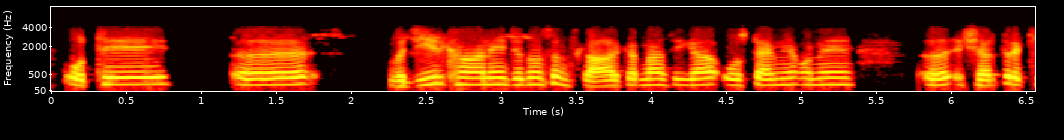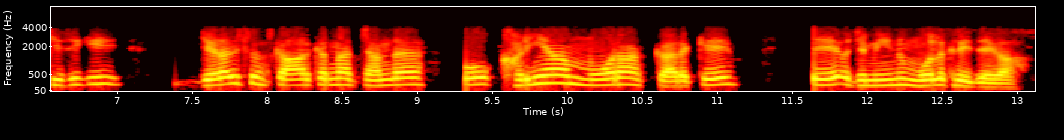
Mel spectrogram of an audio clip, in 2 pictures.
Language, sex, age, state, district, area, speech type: Punjabi, male, 30-45, Punjab, Fatehgarh Sahib, urban, conversation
